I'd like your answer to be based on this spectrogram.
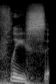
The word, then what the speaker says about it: Flies: Heather Fleece, and fleece is spelled like flies.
